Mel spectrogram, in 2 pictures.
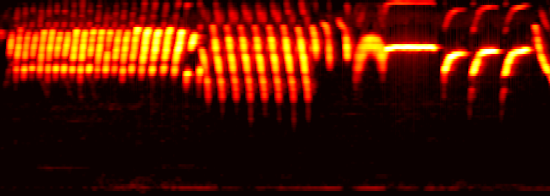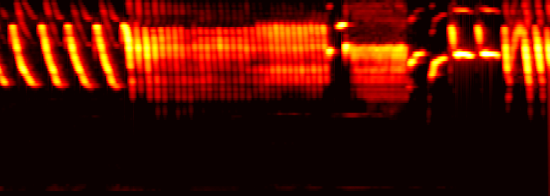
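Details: Belgian canary delivering a powerful training song: long buzzy trills, rapid repeated chips, clear flat whistles and descending swept notes, varied phrases following without pause.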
